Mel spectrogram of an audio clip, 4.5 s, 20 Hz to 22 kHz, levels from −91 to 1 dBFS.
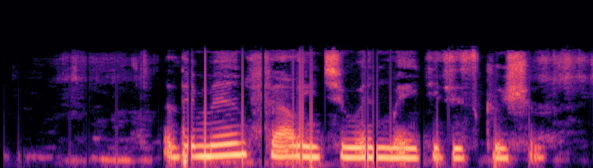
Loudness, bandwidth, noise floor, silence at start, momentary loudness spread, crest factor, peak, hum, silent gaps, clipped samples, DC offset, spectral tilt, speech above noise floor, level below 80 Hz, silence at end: -15 LUFS; 7.8 kHz; -51 dBFS; 0.75 s; 13 LU; 14 dB; -2 dBFS; none; none; under 0.1%; under 0.1%; -6 dB/octave; 36 dB; -46 dBFS; 0.15 s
